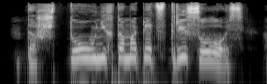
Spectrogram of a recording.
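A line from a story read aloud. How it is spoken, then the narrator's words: Growled. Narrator (Russian): рыкнул Шон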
